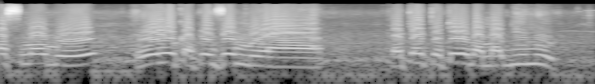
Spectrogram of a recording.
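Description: A man speaking at length.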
